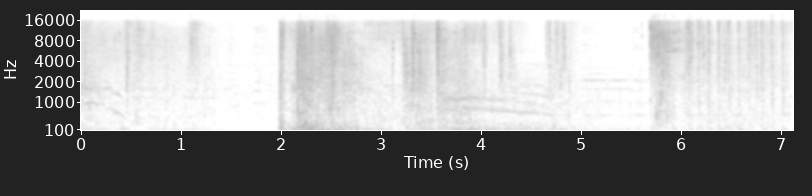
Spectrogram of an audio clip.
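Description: Unit attack in Civilization 7 with gunfire: a sharp burst of shots at about two seconds followed by rumbling, crackling battle noise and another loud volley near the end, over a constant game background.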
